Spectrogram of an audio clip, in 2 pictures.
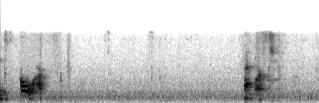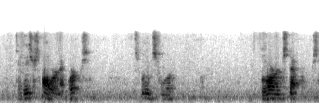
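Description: An elderly man speaks calmly in short phrases.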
